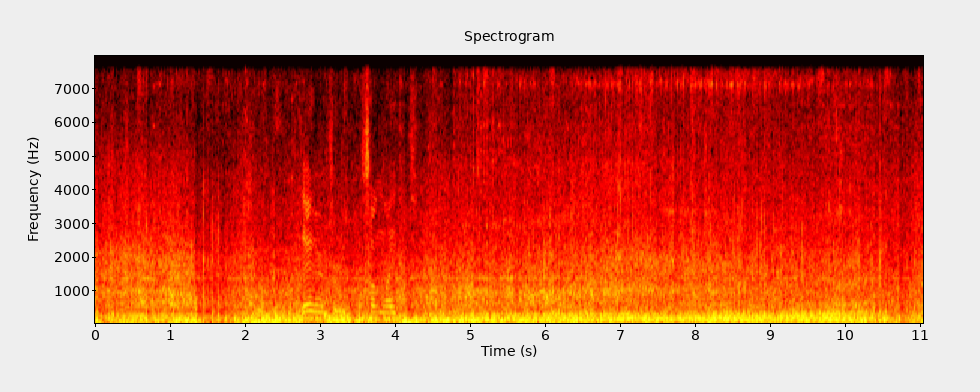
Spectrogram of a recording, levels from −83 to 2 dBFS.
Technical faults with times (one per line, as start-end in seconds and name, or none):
0.00-11.05 gain pumping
